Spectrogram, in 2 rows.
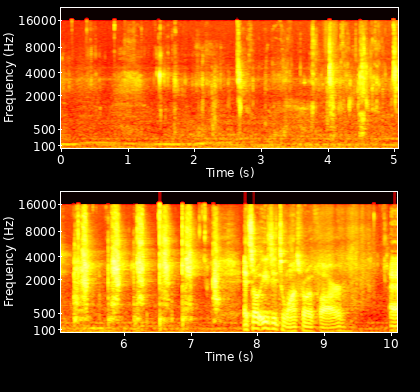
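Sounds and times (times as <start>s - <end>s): wet chewing smacks: 0.0s - 5.8s
faint low hum: 0.0s - 10.0s.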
